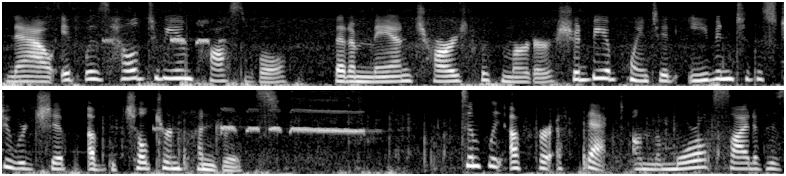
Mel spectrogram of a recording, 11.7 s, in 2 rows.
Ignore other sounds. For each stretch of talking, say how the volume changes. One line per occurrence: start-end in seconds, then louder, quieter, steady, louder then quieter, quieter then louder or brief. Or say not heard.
0.0-8.1 steady
9.3-11.6 brief.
